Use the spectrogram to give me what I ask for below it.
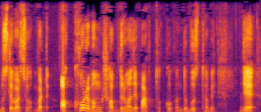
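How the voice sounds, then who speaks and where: A man's voice: on the high side, expressive, brisk, fairly bright tone. A man teaching English grammar, explaining step by step and answering his own questions to the students. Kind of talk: classroom lecture.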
